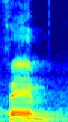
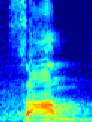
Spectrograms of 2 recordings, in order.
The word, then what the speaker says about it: same: सेम, SAME, सेम। क्या पढ़ेंगे इसे? सेम पढ़ेंगे। क्लियर हो रहा है, ना कि शाम।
